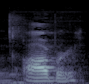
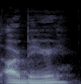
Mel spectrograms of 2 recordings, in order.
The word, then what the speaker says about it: Arbery: Aubrey. It's Arbery. It's A-R-B-E-R. That ain't how they've been pronouncing it.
